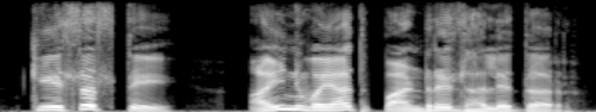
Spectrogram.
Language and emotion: Marathi, neutral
